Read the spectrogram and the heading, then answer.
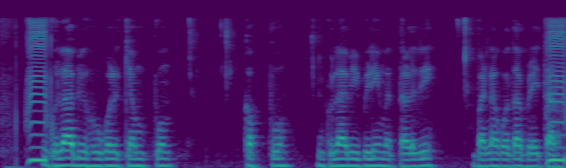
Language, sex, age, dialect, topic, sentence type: Kannada, male, 31-35, Northeastern, agriculture, statement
